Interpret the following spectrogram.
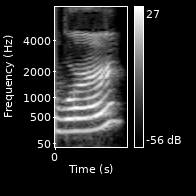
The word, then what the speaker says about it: were: Was, were, cuidado com o were, que eu também puxei muito a questão da pronúncia, né? Não é where é outra coisa.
